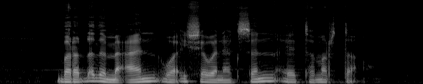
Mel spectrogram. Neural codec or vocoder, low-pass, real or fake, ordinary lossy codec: none; none; real; none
